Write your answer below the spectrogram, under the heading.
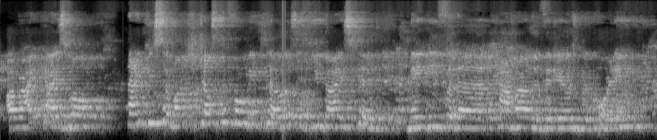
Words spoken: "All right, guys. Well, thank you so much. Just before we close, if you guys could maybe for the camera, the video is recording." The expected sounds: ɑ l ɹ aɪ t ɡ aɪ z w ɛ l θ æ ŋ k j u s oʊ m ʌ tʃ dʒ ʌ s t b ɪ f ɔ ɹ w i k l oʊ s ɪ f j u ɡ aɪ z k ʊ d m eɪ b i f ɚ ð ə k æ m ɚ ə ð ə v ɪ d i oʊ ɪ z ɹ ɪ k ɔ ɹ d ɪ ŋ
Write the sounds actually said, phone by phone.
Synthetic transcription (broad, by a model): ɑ l ɹ aɪ t ɡ aɪ z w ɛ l θ æ ŋ k j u s oʊ m ʌ tʃ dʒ ʌ s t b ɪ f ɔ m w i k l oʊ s ɪ f j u ɡ aɪ z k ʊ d m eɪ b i f ɚ ð ə k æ m ɚ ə ð ə v ɪ d i oʊ ɪ z ɹ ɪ k ɔ ɹ d ɪ ŋ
